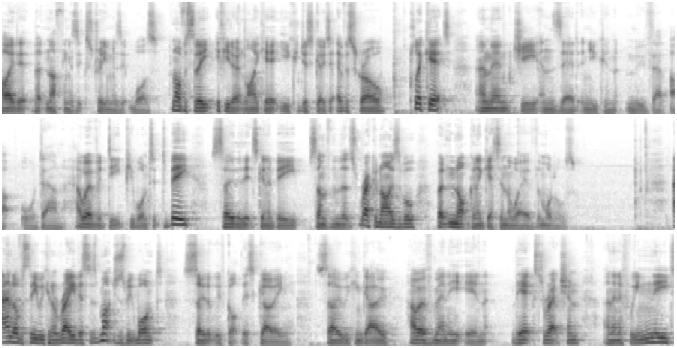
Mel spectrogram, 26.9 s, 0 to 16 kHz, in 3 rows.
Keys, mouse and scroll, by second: 0.2 middle click, 2.9 click, 3.1 q, 6.7 g, 15.8 click, 16.5 click, 17.4 h, 17.7 scroll down 1, 18.0 middle click, 19.0-19.6 scroll up 2, 19.6 middle click, 21.9 click, 22.0 click, 22.4-23.0 scroll down 2, 23.1 shift+middle click, 24.2 click, 25.7 click.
